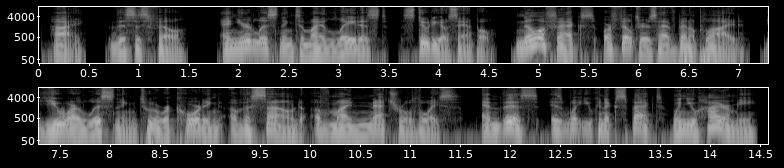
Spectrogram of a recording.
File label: studio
